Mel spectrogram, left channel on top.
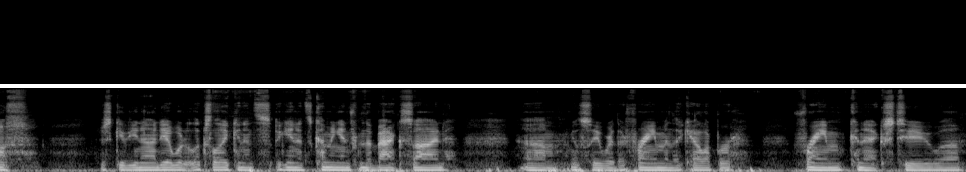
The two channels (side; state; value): left; silent; digital silence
